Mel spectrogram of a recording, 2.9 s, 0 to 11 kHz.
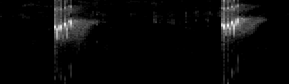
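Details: Isabelline wheatear: a pair of short rattled calls, each several fast high notes climbing slightly in pitch, about 1.7 seconds apart, clean background.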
